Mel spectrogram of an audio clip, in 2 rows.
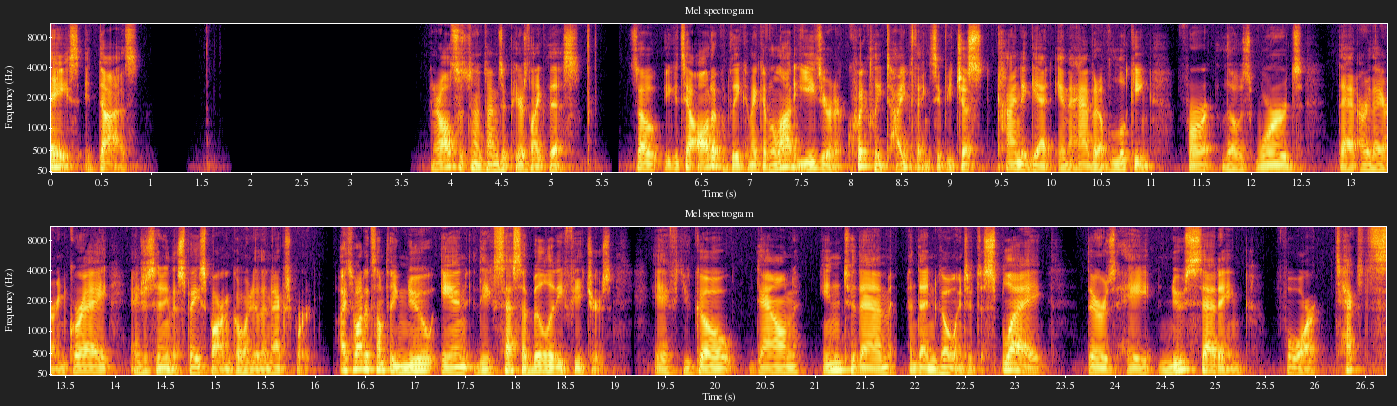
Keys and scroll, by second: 1.0-2.2 typing, 5.3 space.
